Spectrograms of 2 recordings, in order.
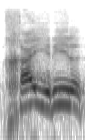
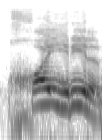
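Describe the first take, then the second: First: The kh is followed by a thin, open a vowel. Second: The kh is followed by a thick, rounded o vowel. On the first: The speaker calls it wrong. "Bukan khairil" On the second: The speaker calls it right. "Tapi khoiril"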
